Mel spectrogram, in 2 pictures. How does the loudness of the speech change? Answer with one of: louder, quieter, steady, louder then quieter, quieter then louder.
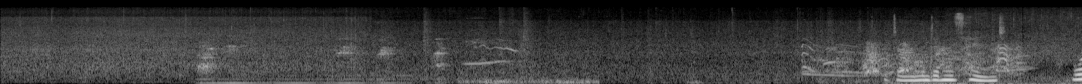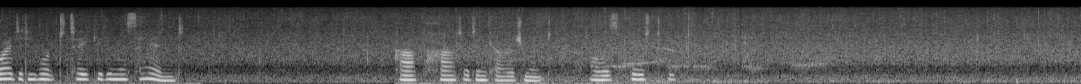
steady.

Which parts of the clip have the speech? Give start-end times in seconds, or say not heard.
8.8-12.8, 14.8-17.8.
